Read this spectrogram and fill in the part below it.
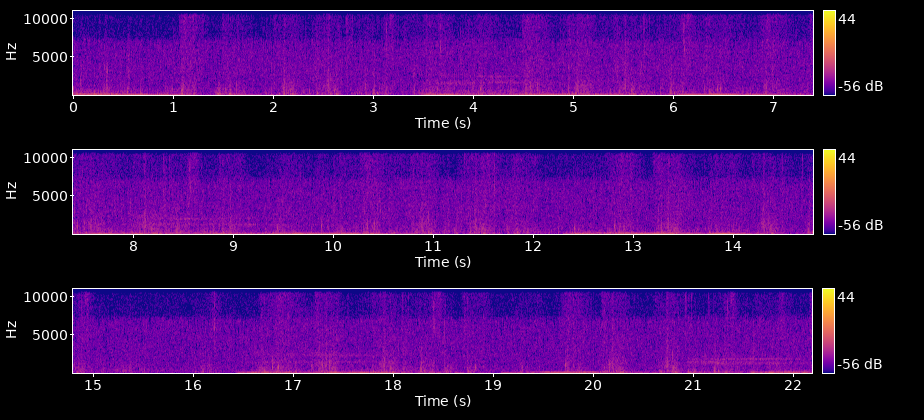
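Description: Footsteps rustle softly through grass.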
